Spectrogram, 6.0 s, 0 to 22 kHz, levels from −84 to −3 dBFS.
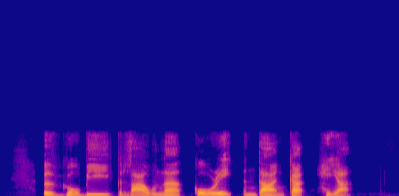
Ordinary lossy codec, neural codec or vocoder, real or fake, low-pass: AAC, 48 kbps; codec, 16 kHz, 1 kbps, X-Codec, HuBERT features, trained on LibriSpeech; fake; 7.2 kHz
